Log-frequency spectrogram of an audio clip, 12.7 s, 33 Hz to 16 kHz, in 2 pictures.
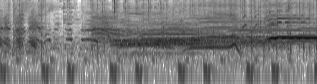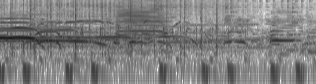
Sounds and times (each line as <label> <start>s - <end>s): Crowds chants 0.0s - 12.6s
People are cheered and clapped 0.0s - 12.6s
